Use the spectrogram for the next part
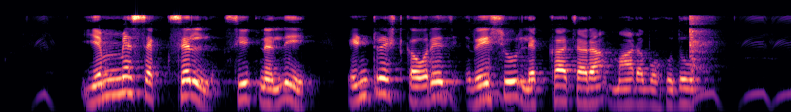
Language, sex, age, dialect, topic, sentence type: Kannada, male, 51-55, Mysore Kannada, banking, statement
